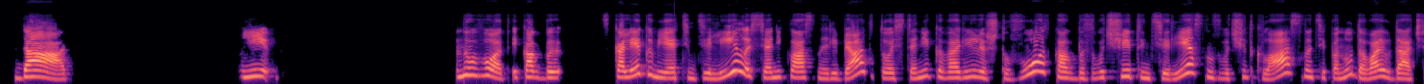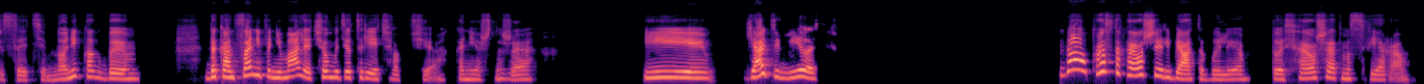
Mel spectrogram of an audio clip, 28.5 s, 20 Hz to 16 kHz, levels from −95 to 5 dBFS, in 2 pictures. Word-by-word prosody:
Да. 245 Hz, -6 st, +7 dB, 1.7 s
И 255 Hz, -1 st, -1 dB, 1.8 s
Ну 315 Hz, +4 st, +1 dB
вот, 280 Hz, -9 st, +2 dB
и, 230 Hz, -, -6 dB
как 250 Hz, -3 st, +2 dB
бы, 230 Hz, +1 st, 0 dB, 0.4 s
с -, -, -25 dB
коллегами 275 Hz, +3 st, +1 dB
я 215 Hz, 0 st, +2 dB
этим 210 Hz, -1 st, -8 dB
делилась, 225 Hz, -, 0 dB
они 230 Hz, +2 st, -2 dB
классные 230 Hz, -4 st, -1 dB
ребята. 210 Hz, +5 st, +1 dB
То 210 Hz, -, -6 dB
есть 200 Hz, 0 st, -8 dB
они 245 Hz, +7 st, -5 dB
говорили, 235 Hz, -1 st, -3 dB
что 200 Hz, -2 st, -11 dB
вот, 380 Hz, -, +2 dB
как 220 Hz, -3 st, 0 dB
бы, 205 Hz, +1 st, -8 dB
звучит 230 Hz, +6 st, -5 dB
интересно, 220 Hz, -, -1 dB
звучит 200 Hz, +4 st, -12 dB
классно, 260 Hz, -, +1 dB
типа, 225 Hz, -4 st, -9 dB
ну, 265 Hz, +10 st, -5 dB
давай 230 Hz, -, +1 dB
удачи 190 Hz, -5 st, -2 dB
с 170 Hz, -, -21 dB
этим. 155 Hz, -1 st, -13 dB
Но 180 Hz, -, -7 dB
они 255 Hz, +10 st, -2 dB
как 250 Hz, -5 st, -4 dB
бы 190 Hz, -1 st, -3 dB, 0.7 s
до 255 Hz, -, +3 dB
конца 255 Hz, +4 st, +4 dB
не 320 Hz, -2 st, 0 dB
понимали, 255 Hz, +3 st, +1 dB
о -, -, -3 dB
чём 240 Hz, +2 st, -2 dB
идет 230 Hz, 0 st, -4 dB
речь 190 Hz, -4 st, -5 dB
вообще, 170 Hz, +1 st, -15 dB, 0.2 s
конечно 175 Hz, +1 st, -11 dB
же. 175 Hz, -1 st, -9 dB, 1.1 s
И 230 Hz, -1 st, +2 dB, 0.4 s
я -, -, +7 dB
делилась 235 Hz, -, 0 dB, 2.4 s
Да, -, -, -12 dB, 0.3 s
просто 470 Hz, -4 st, +3 dB
хорошие 315 Hz, -2 st, +2 dB
ребята 180 Hz, -6 st, 0 dB
были, 175 Hz, +1 st, -9 dB, 0.2 s
то 185 Hz, -, -6 dB
есть 175 Hz, -1 st, -6 dB
хорошая 215 Hz, +2 st, -3 dB
атмосфера. 185 Hz, -5 st, -10 dB
225 Hz, 125 wpm, -22 LUFS, 195-255 Hz, 2.4 s, Да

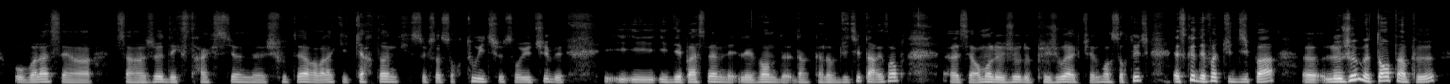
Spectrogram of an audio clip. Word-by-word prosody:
où 115 Hz, -, -2 dB
voilà 110 Hz, +4 st, +2 dB
c'est 115 Hz, -, -7 dB
un 100 Hz, -1 st, -4 dB, 0.2 s
c'est -, -, -8 dB
un 105 Hz, 0 st, -3 dB
jeu 120 Hz, +4 st, +1 dB
d' 115 Hz, -, -9 dB
extraction 110 Hz, 0 st, -6 dB
shooter 120 Hz, +3 st, -1 dB
voilà, 105 Hz, +1 st, 0 dB
qui 110 Hz, -2 st, -14 dB
cartonne. 120 Hz, +1 st, -1 dB
Que -, -, -29 dB
ce 115 Hz, -, -11 dB
soit 110 Hz, 0 st, -4 dB
sur 105 Hz, -, -13 dB
Twitch 135 Hz, -6 st, -3 dB
ou -, -, -6 dB
sur 110 Hz, -1 st, -6 dB
YouTube 110 Hz, +3 st, -4 dB, 0.5 s
i -, -, -8 dB
i 110 Hz, -1 st, -3 dB
i -, -, -4 dB
il 115 Hz, -1 st, -3 dB
dépasse 115 Hz, -1 st, +2 dB
même 125 Hz, -2 st, +1 dB
les -, -, -3 dB
les 110 Hz, 0 st, 0 dB
ventes 115 Hz, +1 st, +1 dB
de -, -, -4 dB
d'un 105 Hz, 0 st, -7 dB
Call 115 Hz, -, -6 dB
of 105 Hz, -, -4 dB
Duty, 110 Hz, +8 st, -5 dB
par 115 Hz, -7 st, +2 dB
exemple. 165 Hz, +9 st, +1 dB, 0.5 s
Heu, 105 Hz, -, +1 dB
c'est 105 Hz, -, -8 dB
vraiment 110 Hz, +5 st, +3 dB
le 110 Hz, -2 st, +4 dB
jeu 115 Hz, +3 st, 0 dB
le 110 Hz, -2 st, -3 dB
plus 110 Hz, -, -5 dB
joué 115 Hz, +4 st, +4 dB
actuellement 110 Hz, +2 st, -4 dB
sur 115 Hz, 0 st, -6 dB
Twitch. 180 Hz, +1 st, 0 dB, 0.3 s
Est-ce -, -, +3 dB
que -, -, +4 dB
des 135 Hz, -10 st, +5 dB
fois, 175 Hz, -, +4 dB
tu 160 Hz, -6 st, -9 dB
te -, -, -7 dB
dis 115 Hz, 0 st, -5 dB
pas, -, -, +5 dB, 0.3 s
heu: 110 Hz, -1 st, +4 dB
«Le 130 Hz, +3 st, +7 dB
jeu 200 Hz, +9 st, +8 dB
me 175 Hz, -, +7 dB
tente 175 Hz, +6 st, +5 dB
un -, -, +7 dB
peu, 120 Hz, +8 st, 0 dB
115 Hz, 260 wpm, -21 LUFS, 110-125 Hz, 0.5 s, jeu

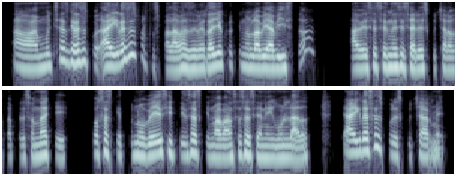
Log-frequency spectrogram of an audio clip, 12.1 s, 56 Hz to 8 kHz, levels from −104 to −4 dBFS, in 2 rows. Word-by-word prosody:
Ay, 160 Hz, -3 st, 0 dB
muchas 185 Hz, +9 st, -3 dB
gracias 230 Hz, +2 st, +3 dB
por 185 Hz, -5 st, -11 dB
ay, 185 Hz, 0 st, +7 dB
gracias 275 Hz, -, +3 dB
por 310 Hz, -, -15 dB
tus 165 Hz, -3 st, -18 dB
palabras, 150 Hz, +2 st, 0 dB
de 160 Hz, -, 0 dB
verdad 165 Hz, +1 st, +2 dB
yo 195 Hz, +2 st, +3 dB
creo 200 Hz, 0 st, -19 dB
que 190 Hz, 0 st, -19 dB
no 175 Hz, -, -5 dB
lo 165 Hz, -, +3 dB
había 160 Hz, -1 st, +6 dB
visto. 160 Hz, +1 st, -3 dB, 0.6 s
A 155 Hz, 0 st, -1 dB
veces 165 Hz, +2 st, -3 dB
es 175 Hz, -, +1 dB
necesario 170 Hz, -3 st, +1 dB
escuchar 155 Hz, -1 st, -6 dB
a 150 Hz, -, -3 dB
otra 150 Hz, +1 st, -15 dB
persona 155 Hz, +3 st, -1 dB
que 150 Hz, -5 st, -12 dB, 0.3 s
cosas 185 Hz, +1 st, -1 dB
que 175 Hz, -, -13 dB
tú 170 Hz, +1 st, -14 dB
no 165 Hz, -2 st, -1 dB
ves 180 Hz, +5 st, +3 dB
y 195 Hz, -, 0 dB
piensas 175 Hz, +3 st, -1 dB
que 155 Hz, -, -15 dB
no 150 Hz, -, -3 dB
avanzas 155 Hz, +5 st, 0 dB
hacia 170 Hz, -3 st, 0 dB
ningún 150 Hz, 0 st, -4 dB
lado. 145 Hz, 0 st, 0 dB, 0.4 s
Ay 200 Hz, 0 st, +5 dB
gracias 220 Hz, +5 st, +2 dB
por 180 Hz, -5 st, -10 dB
escucharme. 155 Hz, 0 st, -4 dB
170 Hz, 220 wpm, -23 LUFS, 155-185 Hz, 0.6 s, ay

